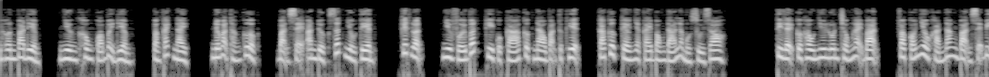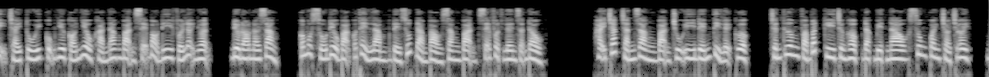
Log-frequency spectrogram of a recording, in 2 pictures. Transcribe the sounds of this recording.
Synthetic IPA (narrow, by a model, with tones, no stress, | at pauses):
jɦəː˧nɓaː˧ɗi˧˩əm | ɲɨ˧ŋxə˧wŋ͡mkɔ˨˦ɓə˧˩jɗi˧˩əm | va˨˩ŋka˦˥jk̟̚na˨˩j | ne˨˦wɓa̰ː˧˨t̪ʰa˨˦ŋkɨ˨˩ək̚ | ɓa̰ː˧˨nsɛ̰˧˥ʔa˧nɗɨ˨˩ək̚z̥ə˦˥t̚ɲi˨˩əwt̪i˧˩ən | ke˦˥t̚lwə̰˧˨n | ɲɨ˧vəː˨˦jɓə˦˥t̚ki˨˩ku˧˩əkaː˨˦kɨ˨˩ək̚naː˨˩wɓa̰ː˧˨nt̪ɨ˨˩k̚hḭ˧˨ən | kaː˨˦kɨ˨˩əkːɛ˨˩wɲaː˨˩ka˨˦jɓa˨˦wŋ͡mɗaː˨˦laː˨˩mo˨˩t̚z̥u˧˩jzɔ˧ | t̪i˨˧˩lḛ˧˨kɨ˨˩ək̚ɦə˨˩wɲɨ˧lu˧ənt͡ɕə˨˦wŋ͡mla̰ː˧˨jɓa̰ː˧˨n | vaː˨˩kɔ˨˦ɲi˨˩əwxaː˧˩na˧ŋɓa̰ː˧˨nsɛ̰˧˥ɓḭ˧˨t͡ɕa˨˦jt̪u˨˦jkʊ̰˧˥ŋ͡mɲɨ˧kɔ˨˦ɲi˨˩əwxaː˧˩na˧ŋɓa̰ː˧˨nsɛ̰˧˥ɓɔ˧˩ɗi˧vəː˨˦jlə̰ː˧˨jɲwə̰˧˨n | ɗi˨˩əwɗɔ˨˦nɔ˨˦jza˨˩ŋ | kɔ˨˦mo˨˩t̚so˨˦ɗi˨˩əwɓa̰ː˧˨nkɔ˨˦t̪ʰe˧˩laː˨˩mɗe˧˩zu˦˥p̚ɗaː˧˩mɓaː˧˩wza˨˩ŋɓa̰ː˧˨nsɛ̰˧˥vəː˨˩t̚le˧nzə̰˧˥nɗə˨˩w | ha̰˧˥jt͡ɕa˦˥k̚t͡ɕa˨˦nza˨˩ŋɓa̰ː˧˨nt͡ɕu˨˦ʔi˨˦ɗe˨˦nt̪i˧˩lḛ˧˨kɨ˨˩ək̚ | t͡ɕə˨˦nt̪ʰɨ˧əŋvaː˨˩ɓə˦˥t̚ki˨˩t͡ɕɨ˨˩əŋɦəː˨˩p̚ɗa˨˩k̚ɓi˨˩ət̚naː˨˩wsʊ˧ŋ͡mkwa˧jŋ̟t͡ɕɔ˨˩t͡ɕəː˧j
